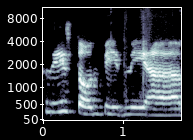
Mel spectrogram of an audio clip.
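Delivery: slow, high-pitched mock plea; Cell begging. Cell begging Vegeta for his life, mock pleading. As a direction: drag out a pitiful put-on plea. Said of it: "begging for his life, going".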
